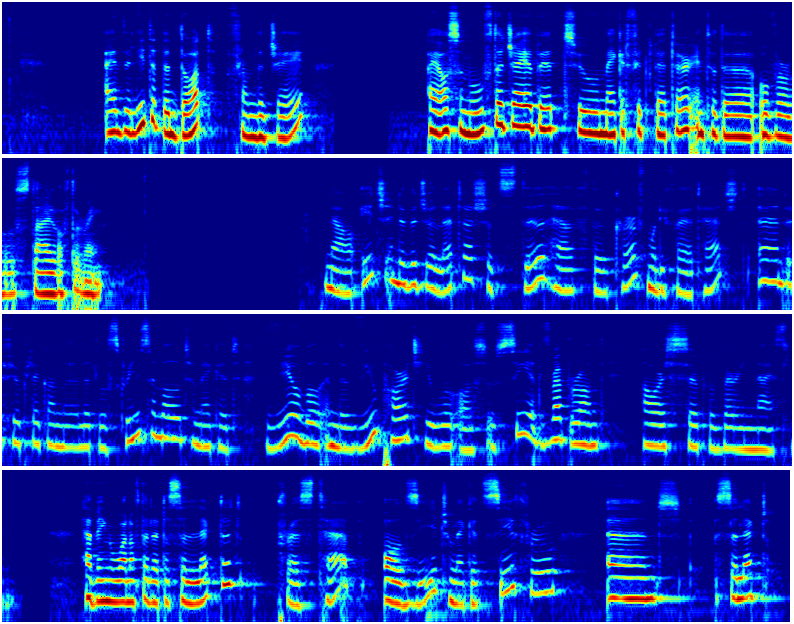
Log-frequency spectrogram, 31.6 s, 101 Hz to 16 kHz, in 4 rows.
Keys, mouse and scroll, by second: 0.1 right click, 0.1 scroll down 4, 0.1 x, 0.4-0.8 scroll down 3, 1.0 shift+middle click, 1.9 scroll up 4, 2.6 right click, 3.4 g, 9.3 shift+right click, 9.3 g, 10.5 Tab, 10.5 ctrl+l, 10.5 shift+middle click, 10.5 right click, 10.5 p, 10.9 shift+middle click, 11.4 middle click, 12.1 right click, 12.4 shift+middle click, 13.2 right click, 13.6 shift+middle click, 14.9 KP_1, 16.7 scroll up 3, 17.9 click, 20.0 click, 21.0-22.8 scroll up 3, 22.8 Tab, 24.9 shift+middle click, 27.1 alt+z, 28.0 b, 31.0 g.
